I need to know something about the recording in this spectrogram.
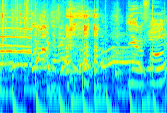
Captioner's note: squealing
